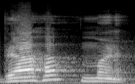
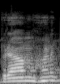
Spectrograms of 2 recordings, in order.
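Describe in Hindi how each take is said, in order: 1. 'ह' की ध्वनि 'म' से पहले आती है। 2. 'ह' की ध्वनि 'म' के बाद आती है। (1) "हा की ध्वनि पहले आ रही है" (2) "ब्राह्मण में हम भी काफ़ी गलती कर देते हैं"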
